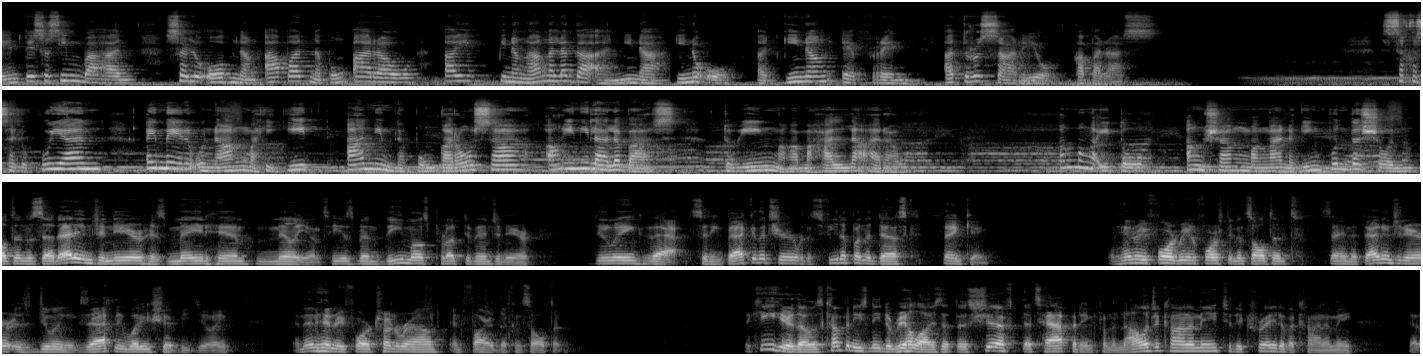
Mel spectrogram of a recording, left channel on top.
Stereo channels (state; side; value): different; both; correlation 0.00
